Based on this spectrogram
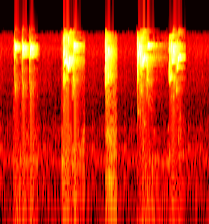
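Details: Serindit, or blue-crowned hanging parrot: a quick triplet of thin high ticks, then four separate harsh, shrill, buzzy squawks spaced well apart.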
